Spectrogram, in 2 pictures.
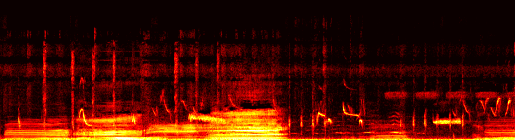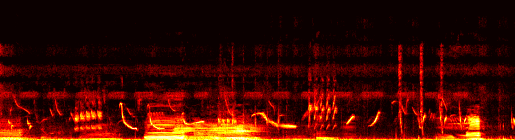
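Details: Herd of village cattle strolling down a street, lowing repeatedly: a run of strong moos in the first four seconds, more around eight and ten to twelve seconds, with birds chirping and occasional faint voices in the background.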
